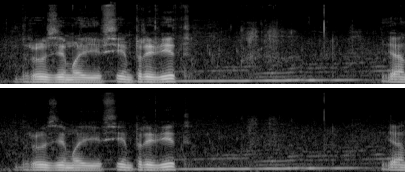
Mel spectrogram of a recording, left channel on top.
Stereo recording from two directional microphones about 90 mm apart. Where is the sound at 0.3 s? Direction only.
15° right (ahead or behind).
